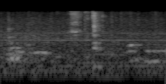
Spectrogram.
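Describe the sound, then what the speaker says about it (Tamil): Pigeons in a rooftop loft give soft, low coos, a few faint calls scattered over quiet background noise. "சாதா புறாவும் இருக்குது"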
